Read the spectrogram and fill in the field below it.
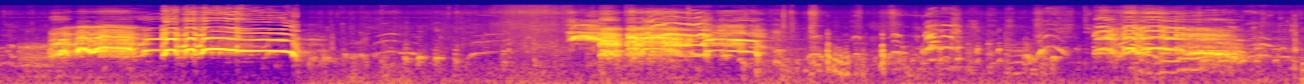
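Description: A gray gamecock rooster crows in loud, repeated bursts, three long crows spaced through the stretch with clucking and other fowl calls between them, close by in a farmyard.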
